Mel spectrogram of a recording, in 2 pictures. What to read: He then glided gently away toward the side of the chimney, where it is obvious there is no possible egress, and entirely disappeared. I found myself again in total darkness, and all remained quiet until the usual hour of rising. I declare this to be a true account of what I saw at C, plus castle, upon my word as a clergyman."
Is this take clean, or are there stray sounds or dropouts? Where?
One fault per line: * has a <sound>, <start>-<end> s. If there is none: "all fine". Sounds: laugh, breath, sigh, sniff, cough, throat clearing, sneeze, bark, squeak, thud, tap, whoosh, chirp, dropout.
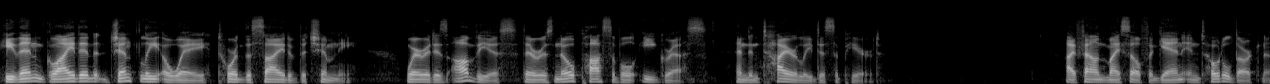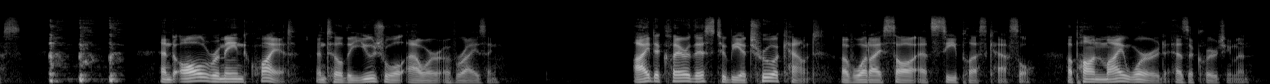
* has a cough, 13.2-14.0 s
